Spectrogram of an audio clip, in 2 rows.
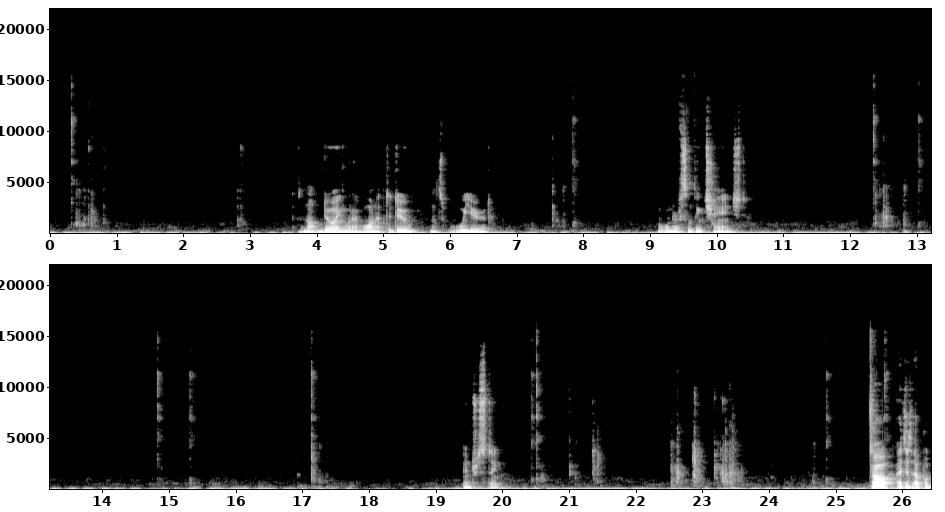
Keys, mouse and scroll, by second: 0.6 middle click, 2.9 middle click, 5.0 scroll up 1, 5.8 scroll up 2, 7.8 shift+click, 13.0 shift+click, 15.3 shift+click, 20.4 click, 24.8 shift+click.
